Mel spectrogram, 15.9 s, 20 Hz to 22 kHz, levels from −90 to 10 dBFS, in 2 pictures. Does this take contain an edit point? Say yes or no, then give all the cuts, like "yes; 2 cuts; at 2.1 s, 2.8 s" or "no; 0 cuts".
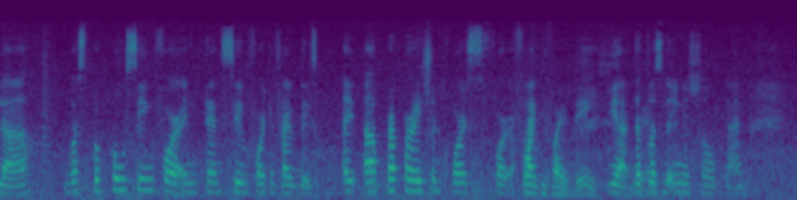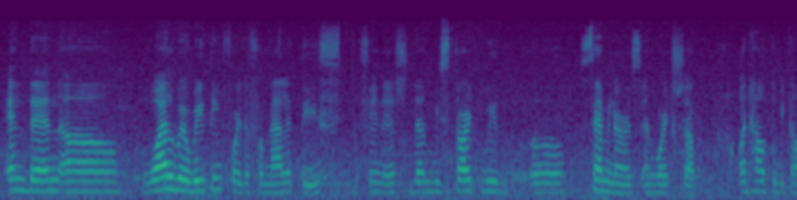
yes; 1 cut; at 13.6 s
